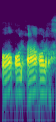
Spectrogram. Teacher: ये जो अ और आ और ह आ रहा है ये आपका हो जाएगा कंठ से ही बोला जाएगा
